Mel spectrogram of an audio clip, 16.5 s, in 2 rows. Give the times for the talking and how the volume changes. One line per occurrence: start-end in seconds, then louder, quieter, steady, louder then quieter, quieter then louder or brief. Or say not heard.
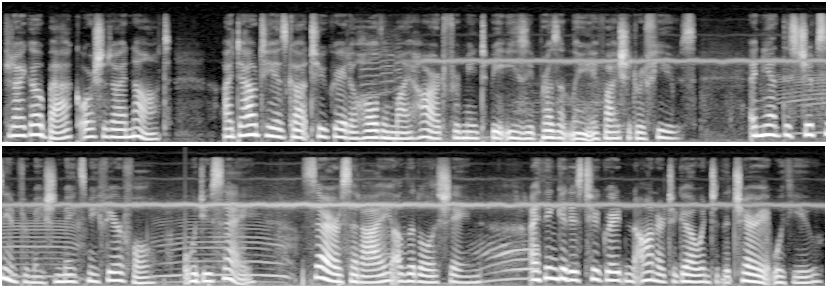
0.0-16.4 steady.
